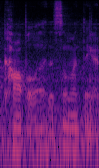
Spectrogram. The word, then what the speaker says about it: Coppola: long as it's not Coppola. That's the one thing I don't like. I know it looks like it says cop in the first three letters, but it's just not how it's pronounced.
